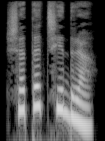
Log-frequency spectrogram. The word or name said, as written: ಶತಚ್ಛಿದ್ರ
